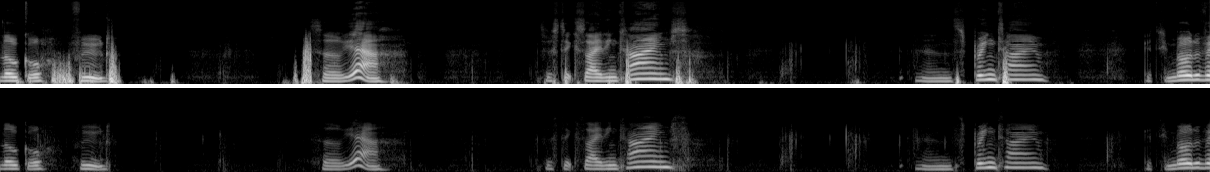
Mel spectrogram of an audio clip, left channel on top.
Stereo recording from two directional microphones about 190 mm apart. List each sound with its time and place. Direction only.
0.0 s speech: 35° left (ahead or behind)
3.2 s speech: 40° left (ahead or behind)
5.4 s speech: 45° left (ahead or behind)
9.2 s speech: 25° left (ahead or behind)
